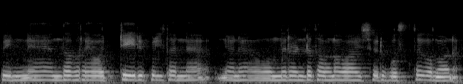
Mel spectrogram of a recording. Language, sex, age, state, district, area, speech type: Malayalam, female, 18-30, Kerala, Wayanad, rural, spontaneous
